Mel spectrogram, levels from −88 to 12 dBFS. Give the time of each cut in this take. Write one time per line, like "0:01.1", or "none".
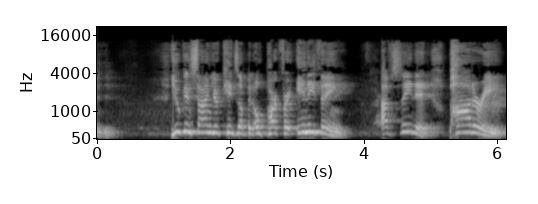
none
